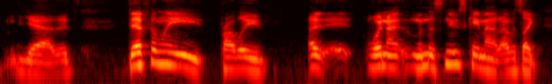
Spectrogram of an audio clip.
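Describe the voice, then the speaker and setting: A man's voice: on the high side, animated, normal speed, sharp tone. A man co-hosting a podcast, chatting informally and explaining things as he goes. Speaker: podcast co-host. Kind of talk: casual chat.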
